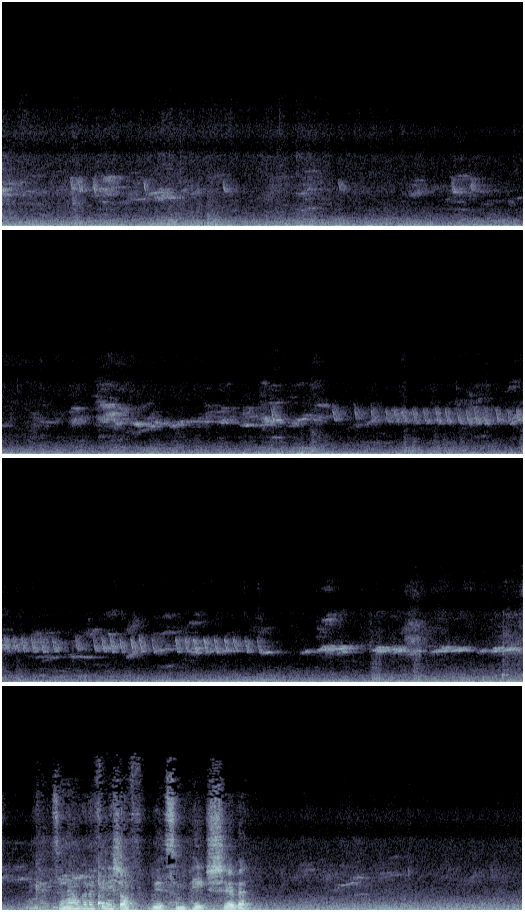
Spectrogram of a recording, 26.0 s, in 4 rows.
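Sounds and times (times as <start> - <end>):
bird singing trills: 0.0 - 3.0, 5.1 - 21.3, 23.2 - 24.7.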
